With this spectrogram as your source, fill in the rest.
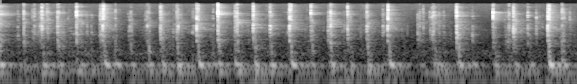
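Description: Rapid typing with long fingernails and fingertips on a full-size black plastic keyboard with a hollow body produces a quick, uneven stream of sharp, bright clicks. Each keystroke dies away almost instantly, over a steady low hum.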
